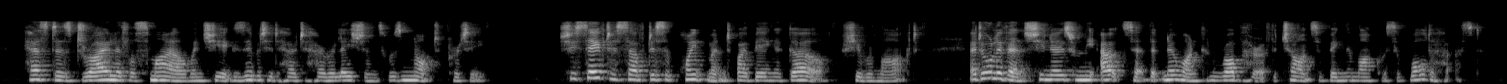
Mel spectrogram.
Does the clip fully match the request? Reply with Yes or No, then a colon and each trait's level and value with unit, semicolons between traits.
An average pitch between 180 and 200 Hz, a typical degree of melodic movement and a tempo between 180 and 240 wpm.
Yes: medium, 185 Hz; average, 3.4 semitones; average, 185 wpm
